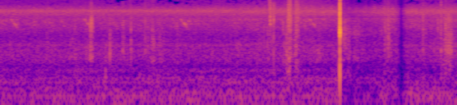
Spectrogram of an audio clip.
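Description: A pitched baseball smacking into the catcher's mitt: one sharp pop about four and a half seconds in, just after a few soft scuffs of the pitcher's stride in the mound dirt.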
